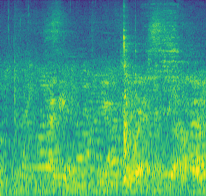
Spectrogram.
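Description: Cutlery clinks on a plate.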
